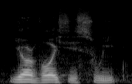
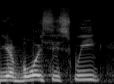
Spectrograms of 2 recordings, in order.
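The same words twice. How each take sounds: First: The echo, slower and softer. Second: Said in the usual way. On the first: Retold or imitated. Mother showing the echo's reply, slower and softer. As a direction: let it drift back slowly like an echo. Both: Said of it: "Mark, that was your echo".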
